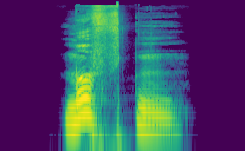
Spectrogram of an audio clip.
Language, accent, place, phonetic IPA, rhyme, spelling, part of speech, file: German, Germany, Berlin, [ˈmʊftn̩], -ʊftn̩, mufften, verb, De-mufften.ogg
- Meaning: inflection of muffen: 1. first/third-person plural preterite 2. first/third-person plural subjunctive II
